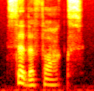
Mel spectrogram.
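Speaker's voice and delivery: usual speaking voice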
